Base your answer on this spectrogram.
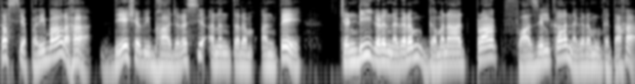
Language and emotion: Sanskrit, neutral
